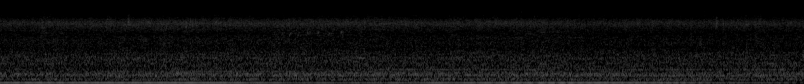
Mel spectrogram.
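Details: Continuous hum of a honey bee swarm gathered on an old barn wall where a hive had been removed two days earlier, recorded during removal: an even, hissing buzz over a deep steady drone, unchanging for the whole stretch.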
